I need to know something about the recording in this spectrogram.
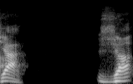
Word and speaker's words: ya: How do you pronounce Y-A? Ja? Yeah. Ja.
